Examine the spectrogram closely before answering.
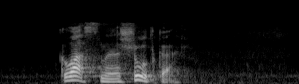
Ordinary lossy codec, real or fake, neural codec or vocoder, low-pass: none; fake; codec, 16 kHz, 8 kbps, FunCodec, trained on Chinese and English, 25 frames a second; 7.2 kHz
